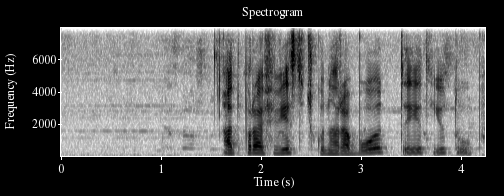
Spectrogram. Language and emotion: Russian, neutral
